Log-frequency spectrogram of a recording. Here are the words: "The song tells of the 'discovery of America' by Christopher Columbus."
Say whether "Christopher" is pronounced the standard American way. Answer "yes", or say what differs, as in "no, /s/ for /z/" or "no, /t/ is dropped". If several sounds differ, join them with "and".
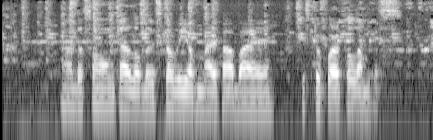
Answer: no, /ɹ/ is dropped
